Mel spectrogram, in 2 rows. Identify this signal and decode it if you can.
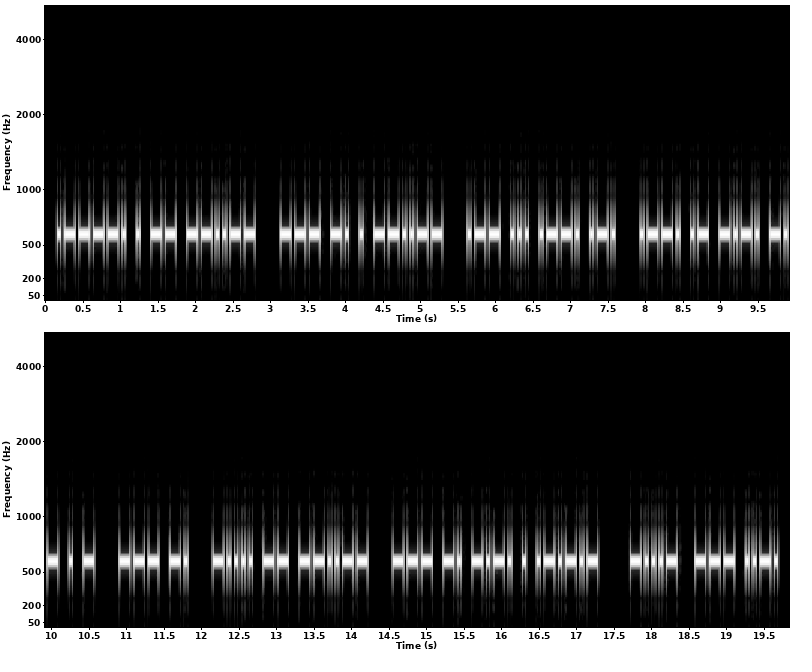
Morse code, heard as a keyed tone, about 25 wpm, 600 Hz. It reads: 'EM, ONE, WSPR PACKET ON 6M, ONCE. <BT> OF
